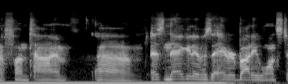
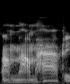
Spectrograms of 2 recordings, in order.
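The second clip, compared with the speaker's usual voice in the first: voice cracking mid-phrase, breaking on "happy". Talking to another speaker on a podcast, voice breaking. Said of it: "Did you hear my voice break right there?".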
